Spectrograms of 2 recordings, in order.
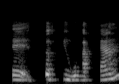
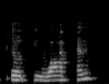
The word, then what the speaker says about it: Teotihuacán: Por ejemplo, no sería Teotihuacán, es castellanizado, Teotihuacán sería una pronunciación más cercana, ¿no? Al náhuatl, a esta lengua.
